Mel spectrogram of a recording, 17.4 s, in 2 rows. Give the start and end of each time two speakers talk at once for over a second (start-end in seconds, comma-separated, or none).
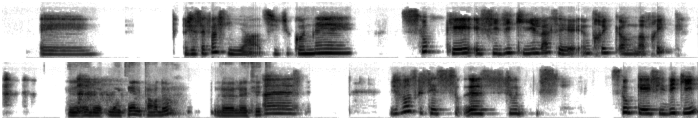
none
